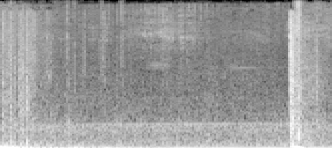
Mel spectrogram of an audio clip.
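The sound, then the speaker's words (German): Gunfire in the video game Fortnite, Trio Zone Wars mode: a few quick shots at the start, then one louder sharp bang near the end, over a steady low hum. “Oh mein Gott. Sie schießen ihn einfach ab.”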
